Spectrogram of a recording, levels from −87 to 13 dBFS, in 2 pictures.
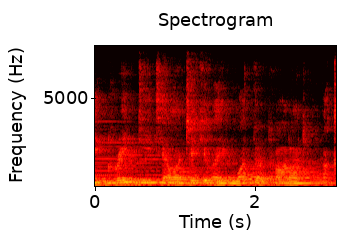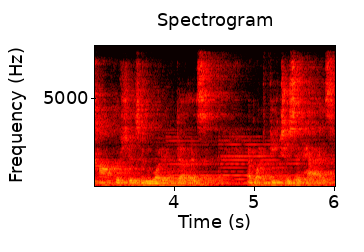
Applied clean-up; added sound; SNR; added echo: none; Guitar; 15 dB; reverberation time 1.3 s.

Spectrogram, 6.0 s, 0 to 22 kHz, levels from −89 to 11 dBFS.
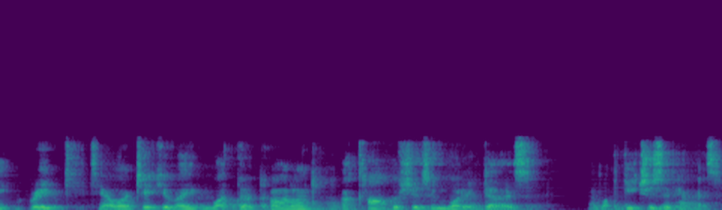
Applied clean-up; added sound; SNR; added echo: neural mask model DeepFilterNet 3.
